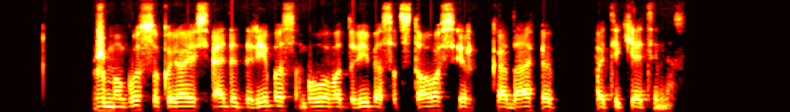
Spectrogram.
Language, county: Lithuanian, Vilnius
